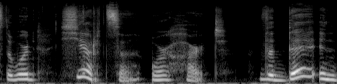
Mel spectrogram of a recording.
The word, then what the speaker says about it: сердце: protruded so so so the first syllable almost rhymes with the English word air and the S is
